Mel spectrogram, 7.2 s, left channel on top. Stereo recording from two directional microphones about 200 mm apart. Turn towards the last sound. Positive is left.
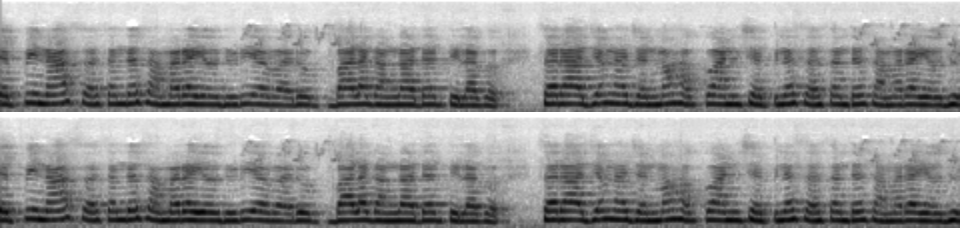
turn(degrees=-35)  # may be behind; listen again after turning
